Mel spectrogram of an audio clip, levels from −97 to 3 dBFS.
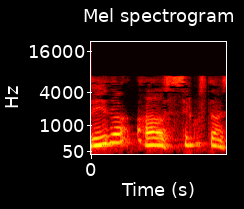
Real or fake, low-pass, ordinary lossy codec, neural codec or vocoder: fake; 7.2 kHz; MP3, 32 kbps; codec, 44.1 kHz, 7.8 kbps, DAC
